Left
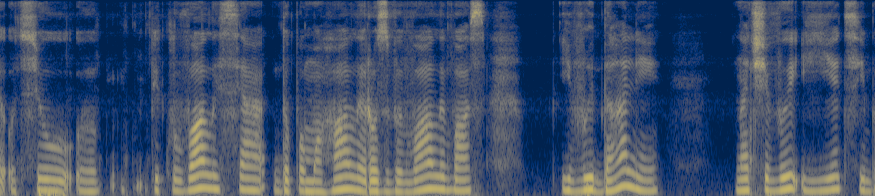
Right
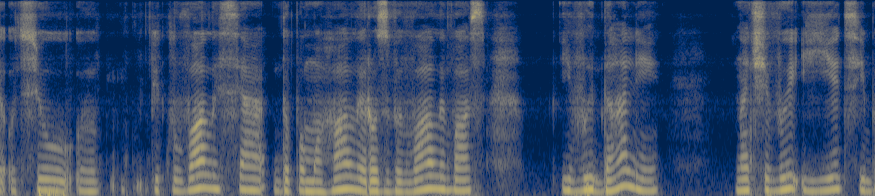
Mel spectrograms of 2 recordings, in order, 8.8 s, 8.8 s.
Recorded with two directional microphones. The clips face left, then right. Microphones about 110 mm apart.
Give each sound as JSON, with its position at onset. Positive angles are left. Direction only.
{"t": 0.0, "sound": "speech", "side_deg": 55}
